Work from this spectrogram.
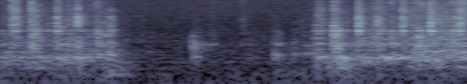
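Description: A sewing machine stitches a straight seam across a knitted beanie in quick whirring bursts, pausing briefly in the middle before running again at a steady, close-up clip.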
